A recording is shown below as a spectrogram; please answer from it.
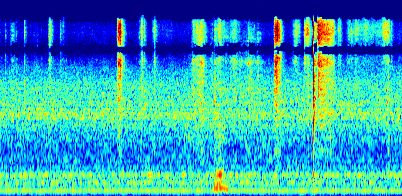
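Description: A few faint clicks and light rustles of a small paper card being pulled from its folded paper sleeve, over a steady low hum.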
